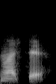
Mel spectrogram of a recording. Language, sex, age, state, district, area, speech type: Hindi, male, 60+, Bihar, Muzaffarpur, rural, conversation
